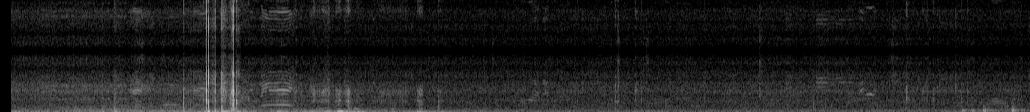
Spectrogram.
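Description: Outdoor ambience of a crowd of cyclists standing with their bikes: distant chatter, with wind rumble on the microphone over the first few seconds. A burst of loud sharp knocks comes about two seconds in.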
